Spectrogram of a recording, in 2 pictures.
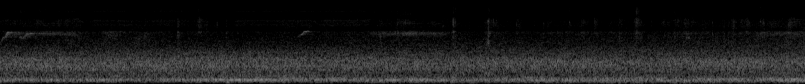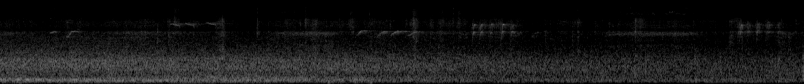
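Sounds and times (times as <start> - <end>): small birds chirping: 0.0 - 1.6, 6.8 - 16.0
steady background hiss: 0.0 - 16.0.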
